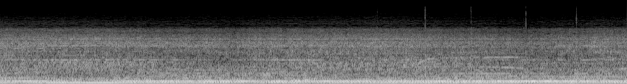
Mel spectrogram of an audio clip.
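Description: Live rock band through the soundboard: heavily distorted electric guitars and bass holding one low chord in a loud, steady, wall-of-sound drone.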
